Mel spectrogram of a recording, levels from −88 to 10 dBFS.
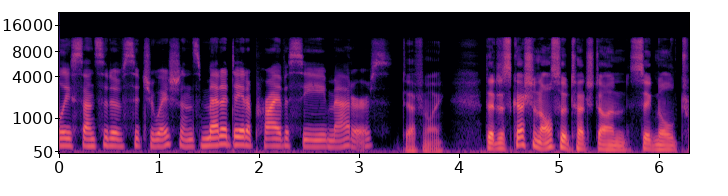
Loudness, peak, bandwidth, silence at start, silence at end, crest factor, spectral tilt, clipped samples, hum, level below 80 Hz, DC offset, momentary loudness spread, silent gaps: -24 LUFS; -4 dBFS; 12 kHz; 0 s; 0 s; 20 dB; -4.5 dB/octave; under 0.1%; none; -46 dBFS; under 0.1%; 11 LU; none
